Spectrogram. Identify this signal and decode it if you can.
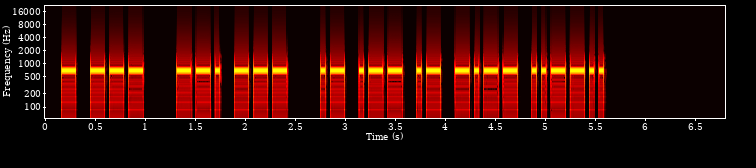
Morse code, heard as a keyed tone, about 25 wpm, 700 Hz. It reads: TO GO AWAY?
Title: Sentences from Top 600 Words 25wpm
